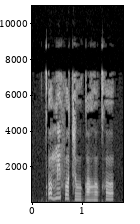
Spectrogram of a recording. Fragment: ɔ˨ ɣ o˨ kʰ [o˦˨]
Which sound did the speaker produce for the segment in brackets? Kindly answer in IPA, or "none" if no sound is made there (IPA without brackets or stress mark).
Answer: o˦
